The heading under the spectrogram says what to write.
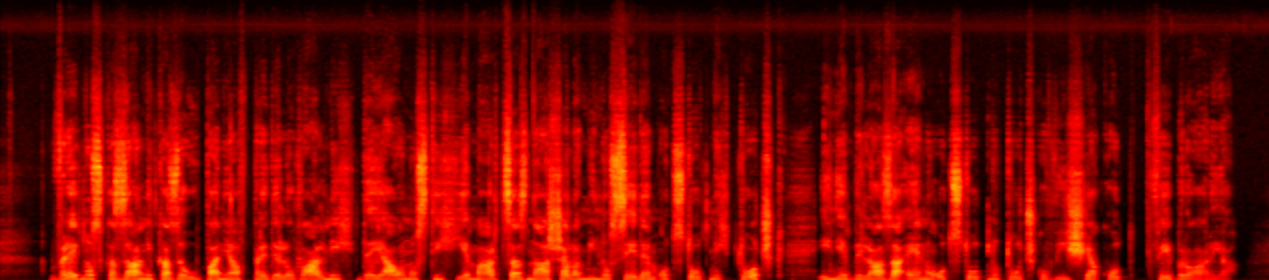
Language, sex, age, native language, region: Slovenian, female, 30-49, Slovenian, Pomurje region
